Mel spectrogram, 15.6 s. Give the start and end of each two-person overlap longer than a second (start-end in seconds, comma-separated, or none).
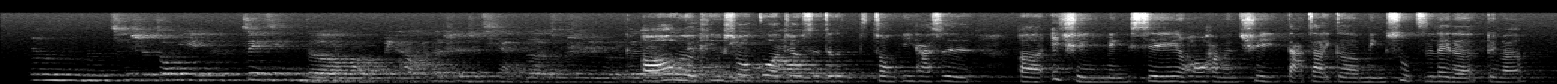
6.4-8.4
